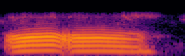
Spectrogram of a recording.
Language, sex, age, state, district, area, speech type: Assamese, female, 18-30, Assam, Sivasagar, rural, conversation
